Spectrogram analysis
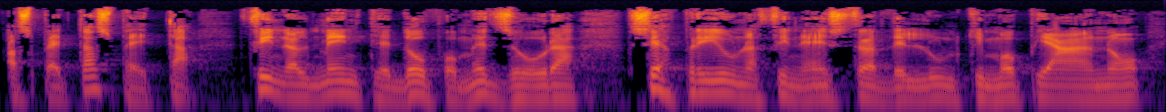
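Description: Animated male storyteller. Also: low voice, moderate pace. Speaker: narrator. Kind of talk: storybook narration.

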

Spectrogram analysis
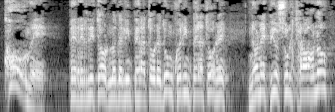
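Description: A man reading an audiobook voices an unseen, long-imprisoned man who questions another through the stone, in a husky, raised tone. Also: sits high, normal speed, pitched above the performer's own voice. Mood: questioning. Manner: questioning, hushed and sepulchral. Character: mysterious male prisoner speaking through a wall, long confined.

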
